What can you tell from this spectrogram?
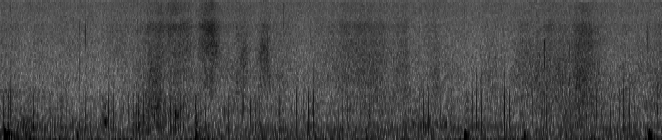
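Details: Sock-footed rescue kitten Sokkun nestles affectionately on a caregiver's lap in a small room, giving a continuous quiet throaty purr, an even pulsing rumble under light rustles and occasional soft taps.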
